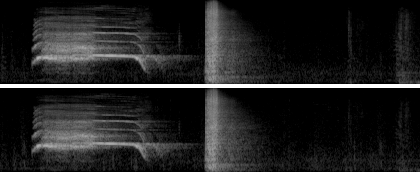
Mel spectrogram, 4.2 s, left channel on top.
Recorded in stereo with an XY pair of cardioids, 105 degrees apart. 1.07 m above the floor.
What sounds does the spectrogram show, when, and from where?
0.3 s a scream: 5° left, 1.7 m
2.0 s tearing paper: straight ahead, 1.1 m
